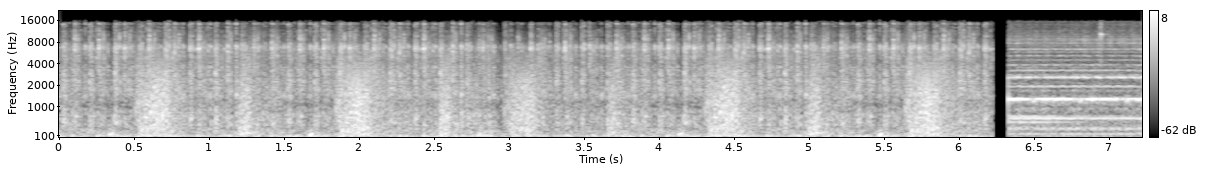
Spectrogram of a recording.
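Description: Machine rollers whir with rhythmic whooshes.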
